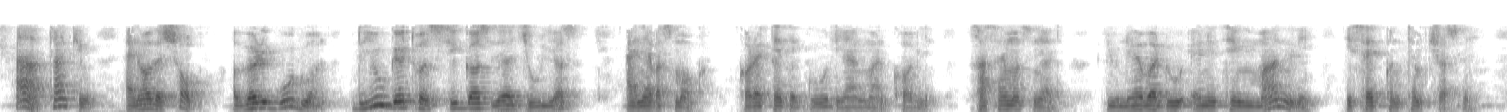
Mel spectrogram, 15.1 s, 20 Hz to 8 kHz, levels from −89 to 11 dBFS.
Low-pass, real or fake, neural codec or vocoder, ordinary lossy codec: 7.2 kHz; real; none; AAC, 16 kbps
